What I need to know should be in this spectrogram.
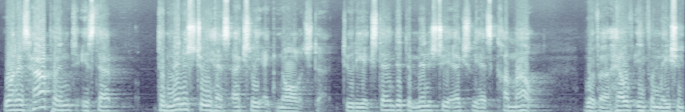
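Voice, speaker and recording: A man speaking as a chief executive at a town hall, explaining things in a measured, unscripted way with halting phrasing. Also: mid-range voice.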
